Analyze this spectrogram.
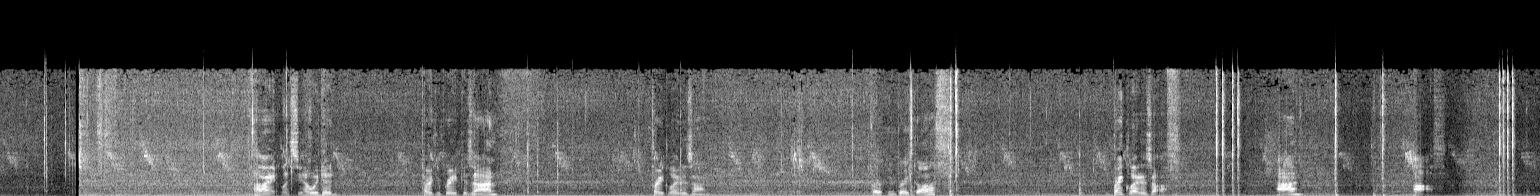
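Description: A car engine starts and idles with a steady hum.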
